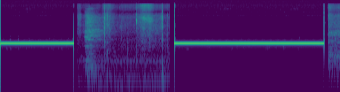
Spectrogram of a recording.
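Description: Two long electronic bleeps at one steady high pitch, a pure sine tone switched on and off with a click. The first runs for about a second and a half, and the second starts about three and a half seconds in and lasts about three seconds. Faint background noise fills the short gap between them.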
